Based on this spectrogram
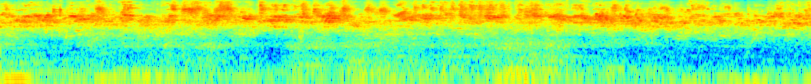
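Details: A busy flock of budgerigars in communal colony breeding chatters nonstop with high, scratchy warbles and chirps.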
